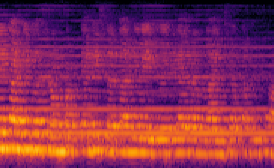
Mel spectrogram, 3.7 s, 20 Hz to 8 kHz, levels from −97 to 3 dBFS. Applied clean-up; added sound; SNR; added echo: none; Bowed string instrument; 11 dB; reverberation time 0.8 s.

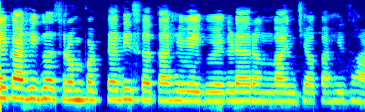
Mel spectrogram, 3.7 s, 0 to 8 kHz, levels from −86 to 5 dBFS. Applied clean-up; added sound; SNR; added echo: none; none; none; none.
